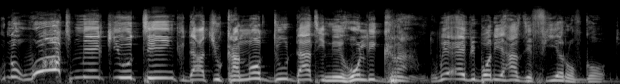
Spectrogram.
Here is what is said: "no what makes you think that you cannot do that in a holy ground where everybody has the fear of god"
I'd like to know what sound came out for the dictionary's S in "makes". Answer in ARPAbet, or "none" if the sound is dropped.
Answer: none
